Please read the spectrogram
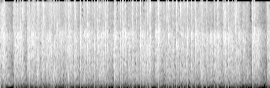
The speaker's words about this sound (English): And I think recognition of Mr. Val Fuel's service deserves a round of applause as well.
